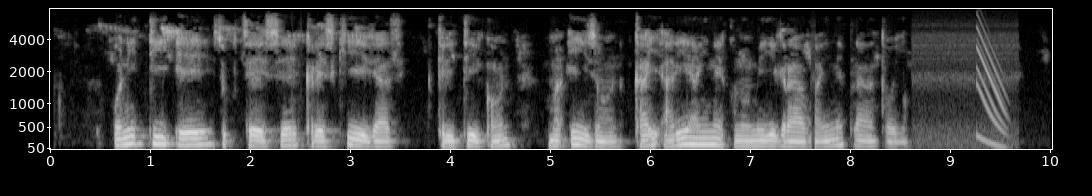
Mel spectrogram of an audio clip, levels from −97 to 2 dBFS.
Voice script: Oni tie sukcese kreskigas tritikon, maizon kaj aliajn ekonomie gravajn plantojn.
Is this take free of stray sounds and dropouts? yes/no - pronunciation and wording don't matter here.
no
